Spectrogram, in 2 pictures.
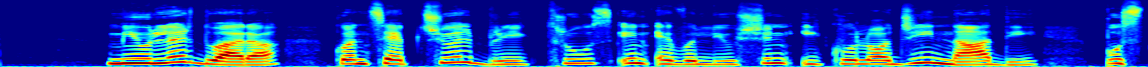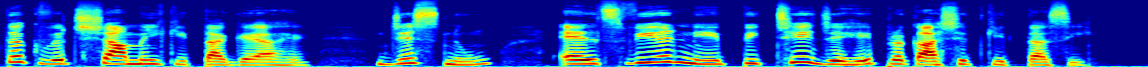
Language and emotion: Punjabi, neutral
